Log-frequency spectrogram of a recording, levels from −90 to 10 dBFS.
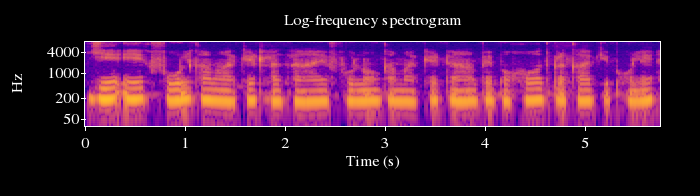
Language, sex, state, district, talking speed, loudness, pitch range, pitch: Hindi, female, Bihar, East Champaran, 185 wpm, -17 LUFS, 165-180 Hz, 175 Hz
